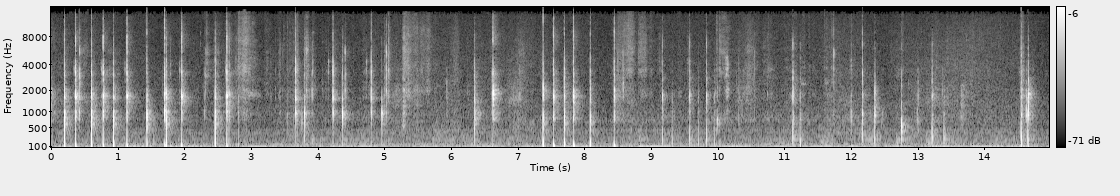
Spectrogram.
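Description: Fingernails tap a hollow black plastic gamepad held in both hands and press its buttons, producing a rapid, irregular run of short, dry clicks and ticks with bright edges. A steady low hum runs underneath the whole time.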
